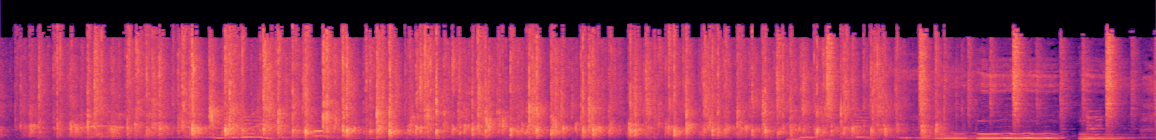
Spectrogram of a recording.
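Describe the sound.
Loud, sustained audience applause with dense clapping and some cheering for a singer and her band, fading into the first notes of their music and a Dutch-language singing voice near the end.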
